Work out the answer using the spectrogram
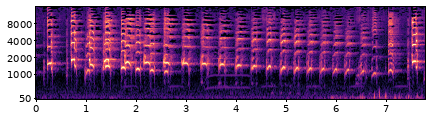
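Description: Red-legged seriema giving a long series of loud, harsh yelps, about three per second, gradually easing in pitch, with a faint low rumble near the end.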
